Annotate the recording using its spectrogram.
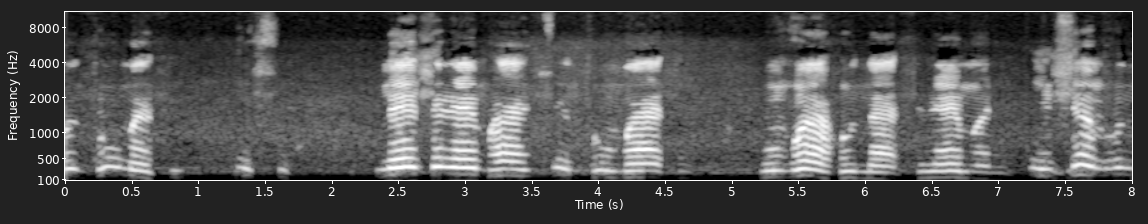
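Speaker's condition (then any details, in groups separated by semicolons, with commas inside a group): Traumatic brain injury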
